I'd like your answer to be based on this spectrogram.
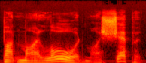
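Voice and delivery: ordinary talk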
